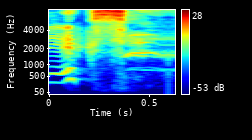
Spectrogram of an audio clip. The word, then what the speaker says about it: NYX: NYX Cosmetics, but so those are all capitalized, but maybe there's, maybe it's NYX. – I think you do pronounce it NYX.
